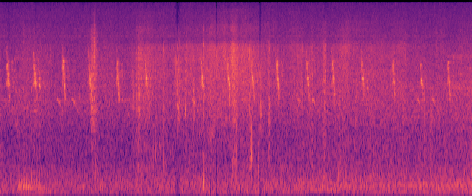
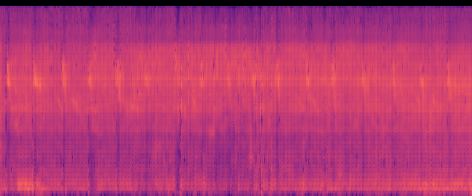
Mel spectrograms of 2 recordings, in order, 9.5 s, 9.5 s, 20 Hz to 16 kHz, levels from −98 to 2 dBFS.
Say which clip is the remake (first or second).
second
